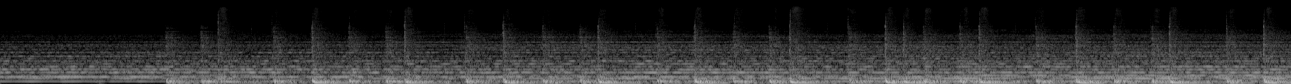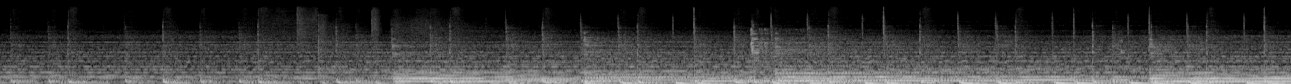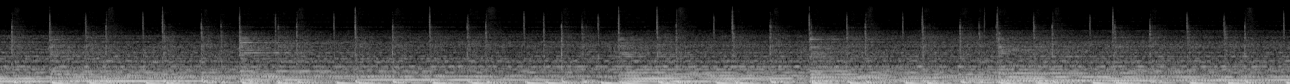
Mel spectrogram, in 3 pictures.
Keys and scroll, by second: 6.9 ctrl+-, 8.6 ctrl+0.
